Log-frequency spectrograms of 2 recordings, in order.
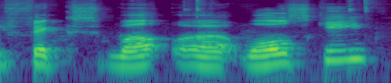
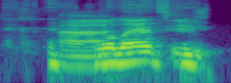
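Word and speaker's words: Wolanski: And if I say it right, Trey Wolski. Wolansky. What? Trey Wolansky.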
